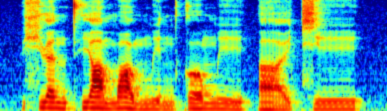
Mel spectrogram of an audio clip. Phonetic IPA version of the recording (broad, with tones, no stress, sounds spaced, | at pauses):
ɕ ɥ ɛ˥˧ n t̪ʰ j ä˥˧ m ɑ˥˩ ʊ̯ m ḭ˨˩ n k ɤ˥ m i˥˩ | a̰˨˩ ɪ̯ t͡ɕ i˥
